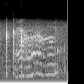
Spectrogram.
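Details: A talkative female Siamese cat giving a single long, drawn-out meow like a stretched hello, wavering slightly in pitch and holding steady for over a second before cutting off abruptly, with a few soft clicks at the start.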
